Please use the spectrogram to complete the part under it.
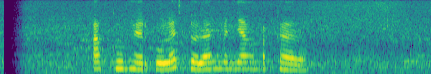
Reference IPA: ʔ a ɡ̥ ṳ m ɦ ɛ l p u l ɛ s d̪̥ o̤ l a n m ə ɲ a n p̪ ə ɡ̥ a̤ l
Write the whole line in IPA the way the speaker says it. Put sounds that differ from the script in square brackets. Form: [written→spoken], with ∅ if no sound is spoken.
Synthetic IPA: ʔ a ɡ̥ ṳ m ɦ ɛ [l→r] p u l ɛ s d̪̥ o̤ l a n m ə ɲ a [n→ŋ] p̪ ə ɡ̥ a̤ l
